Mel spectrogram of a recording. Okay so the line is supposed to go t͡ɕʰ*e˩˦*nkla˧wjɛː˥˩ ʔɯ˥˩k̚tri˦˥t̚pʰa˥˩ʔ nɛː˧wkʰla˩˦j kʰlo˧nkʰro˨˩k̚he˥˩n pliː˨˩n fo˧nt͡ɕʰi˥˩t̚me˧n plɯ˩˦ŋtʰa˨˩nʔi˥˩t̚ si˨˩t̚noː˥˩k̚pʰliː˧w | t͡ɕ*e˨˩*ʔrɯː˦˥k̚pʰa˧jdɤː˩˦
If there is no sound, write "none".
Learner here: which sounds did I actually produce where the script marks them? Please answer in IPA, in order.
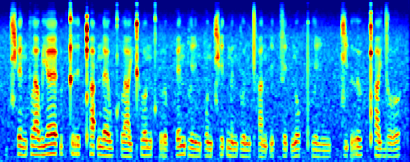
e˩˦, i˨˩

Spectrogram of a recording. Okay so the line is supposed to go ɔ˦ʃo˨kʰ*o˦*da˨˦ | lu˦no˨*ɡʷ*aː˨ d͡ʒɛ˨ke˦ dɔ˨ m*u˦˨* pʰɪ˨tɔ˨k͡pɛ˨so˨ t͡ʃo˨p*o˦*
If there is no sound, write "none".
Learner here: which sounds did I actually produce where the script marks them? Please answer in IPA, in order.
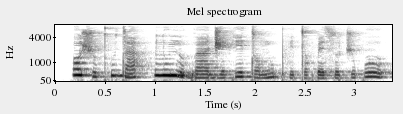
u˦, ɡʷ, u˦, o˦˨

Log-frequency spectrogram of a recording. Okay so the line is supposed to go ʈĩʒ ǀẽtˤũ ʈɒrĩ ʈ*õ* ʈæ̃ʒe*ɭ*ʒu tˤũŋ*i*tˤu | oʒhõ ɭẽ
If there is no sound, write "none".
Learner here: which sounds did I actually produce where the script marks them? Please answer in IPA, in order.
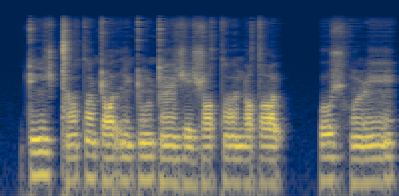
ũ, none, i

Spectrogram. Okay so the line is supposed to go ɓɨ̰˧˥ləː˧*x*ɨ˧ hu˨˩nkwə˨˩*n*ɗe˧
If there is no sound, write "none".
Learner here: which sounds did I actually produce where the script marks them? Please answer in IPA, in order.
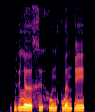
x, n

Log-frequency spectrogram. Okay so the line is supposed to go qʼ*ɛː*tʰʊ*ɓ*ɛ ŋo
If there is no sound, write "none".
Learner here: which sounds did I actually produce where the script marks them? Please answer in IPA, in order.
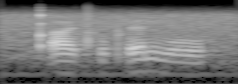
ɛː, pʼ

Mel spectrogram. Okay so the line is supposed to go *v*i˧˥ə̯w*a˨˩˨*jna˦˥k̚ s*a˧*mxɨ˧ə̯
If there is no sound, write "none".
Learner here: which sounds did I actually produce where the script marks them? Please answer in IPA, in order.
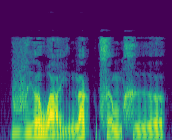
v, a˨˩˨, ə˧

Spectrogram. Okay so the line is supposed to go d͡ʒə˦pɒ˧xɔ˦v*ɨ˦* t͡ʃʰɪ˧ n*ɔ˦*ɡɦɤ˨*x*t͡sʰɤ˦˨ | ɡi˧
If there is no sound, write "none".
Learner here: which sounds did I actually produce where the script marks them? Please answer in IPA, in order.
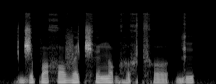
ɛ˦, ɔ˦, x

